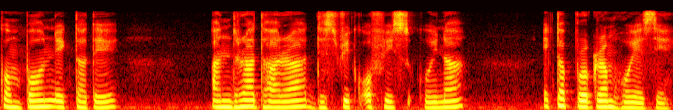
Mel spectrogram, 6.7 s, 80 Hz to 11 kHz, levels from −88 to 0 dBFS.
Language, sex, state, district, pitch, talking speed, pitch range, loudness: Nagamese, male, Nagaland, Dimapur, 175 Hz, 105 wpm, 165-180 Hz, -18 LUFS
